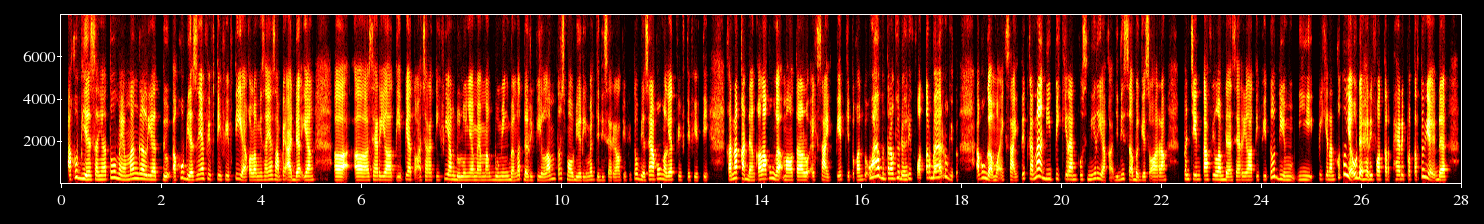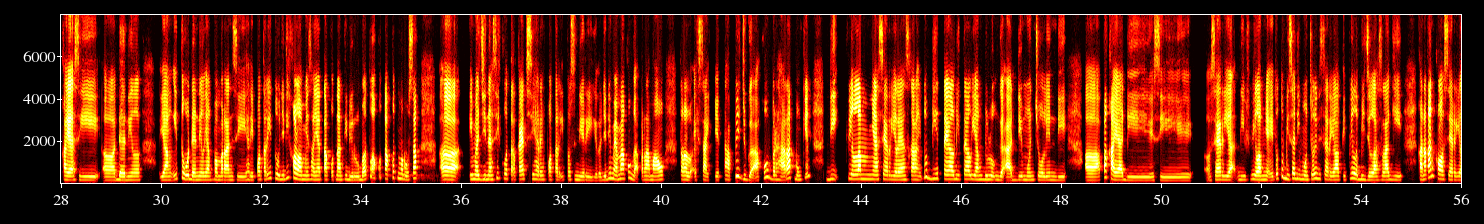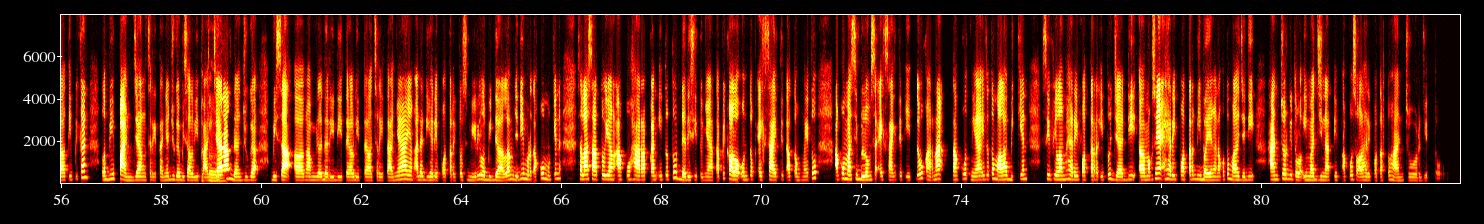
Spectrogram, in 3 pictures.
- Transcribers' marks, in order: in English: "fifty-fifty"; in English: "booming"; in English: "di-remake"; in English: "fifty-fifty"; in English: "excited"; in English: "excited"; other street noise; in English: "excited"; "serial" said as "seria"; in English: "excited"; in English: "se-excited"
- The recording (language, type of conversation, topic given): Indonesian, podcast, Mengapa banyak acara televisi dibuat ulang atau dimulai ulang?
